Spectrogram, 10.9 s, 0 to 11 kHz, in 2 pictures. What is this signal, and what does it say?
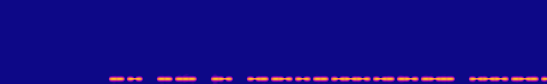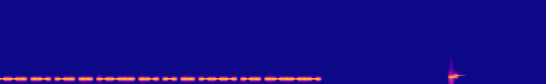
Morse code, heard as a keyed tone, about 40 wpm, 700 Hz. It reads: IT IS A NATIONAL ORGANIZATION.
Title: Sentences from Top 1000 Words - Review Part 5 - 40wpm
